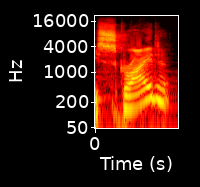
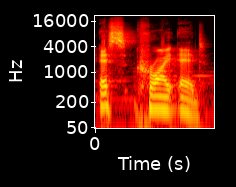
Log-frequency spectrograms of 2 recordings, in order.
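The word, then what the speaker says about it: s-CRY-ed: i recommend uh now i don't know if the pronunciation is meant to be scribed but i'm pretty sure it's meant to be s cry ed uh hyphenate s hyphen cry cry hyphen ed s cryed i'm pretty sure that's how you pronounce it uh in this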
